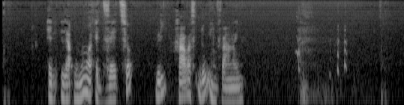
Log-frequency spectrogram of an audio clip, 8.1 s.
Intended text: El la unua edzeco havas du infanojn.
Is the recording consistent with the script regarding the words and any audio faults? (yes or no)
no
